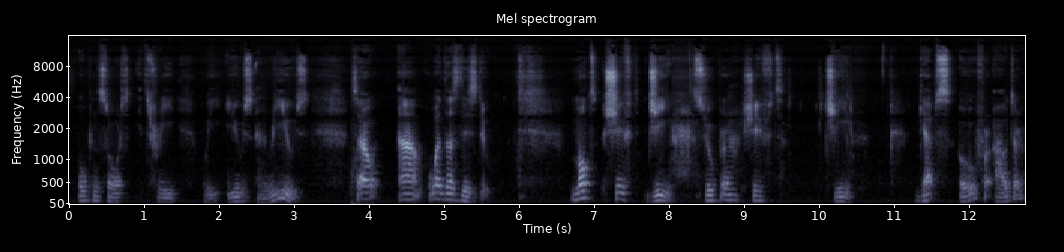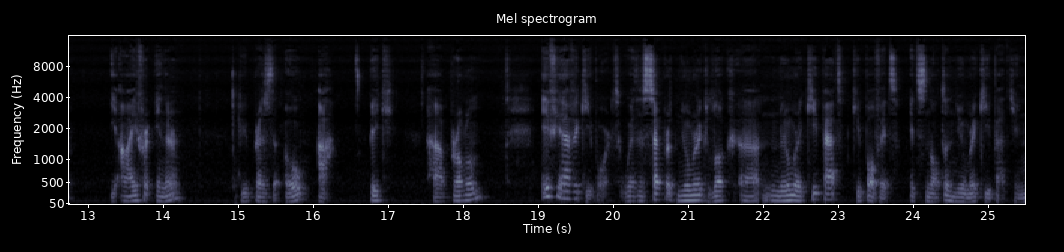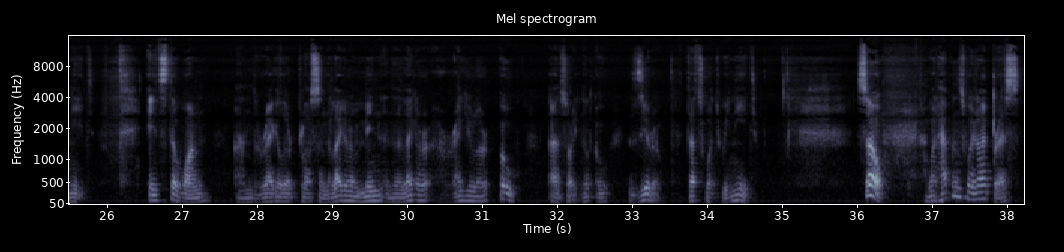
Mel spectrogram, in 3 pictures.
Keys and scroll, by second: 10.2 shift+super+g, 14.9 o.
